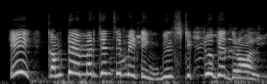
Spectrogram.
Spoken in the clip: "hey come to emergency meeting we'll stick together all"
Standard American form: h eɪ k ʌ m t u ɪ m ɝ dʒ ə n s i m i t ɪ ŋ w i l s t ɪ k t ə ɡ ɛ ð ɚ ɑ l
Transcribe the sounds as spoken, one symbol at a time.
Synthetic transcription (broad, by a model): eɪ k ʌ m t u ɪ m ɝ dʒ ə n s i m i t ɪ ŋ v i l s t ɪ k t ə ɡ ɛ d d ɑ l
